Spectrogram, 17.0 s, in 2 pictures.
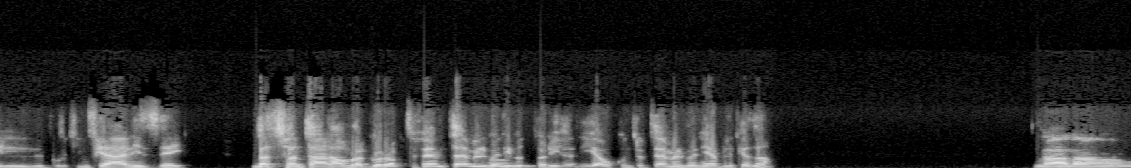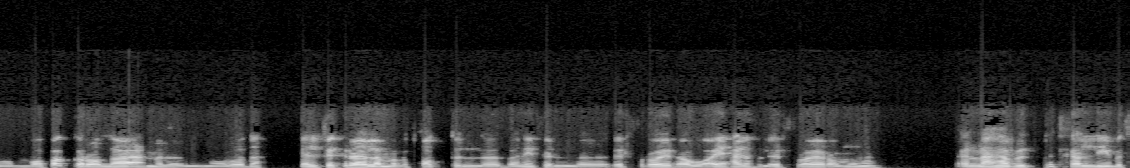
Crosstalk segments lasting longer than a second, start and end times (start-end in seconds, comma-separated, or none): none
